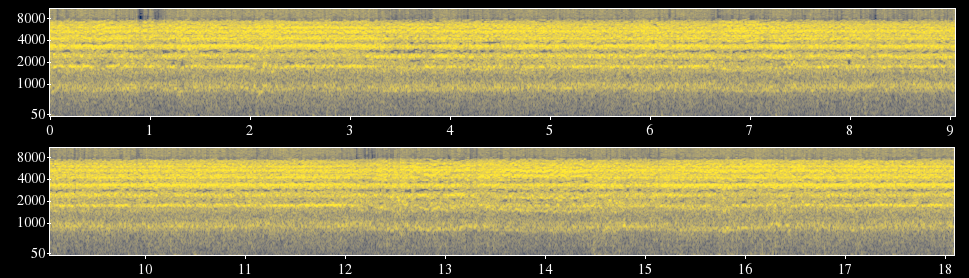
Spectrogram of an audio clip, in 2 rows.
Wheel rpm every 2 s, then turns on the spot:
230, 230, 230, 230, 240, 230, 230, 220, 220.
none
